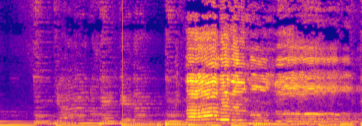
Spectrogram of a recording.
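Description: Spanish-language song with guitars over a walking bass line. A singer comes in about a second in and holds a long wavering note from about three seconds in.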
